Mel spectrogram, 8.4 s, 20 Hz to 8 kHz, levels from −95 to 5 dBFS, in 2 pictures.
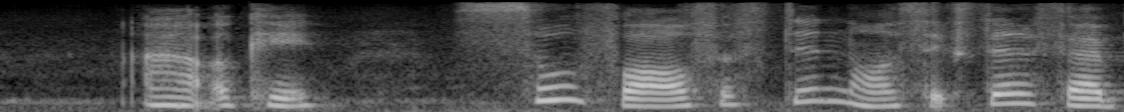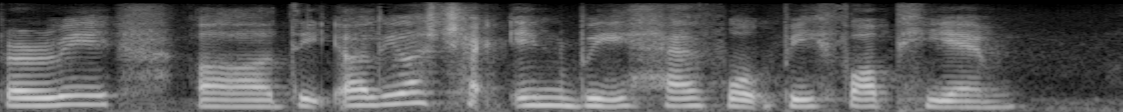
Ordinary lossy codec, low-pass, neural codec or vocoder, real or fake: AAC, 32 kbps; 7.2 kHz; codec, 16 kHz, 4 kbps, X-Codec, HuBERT features, trained on LibriSpeech; fake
